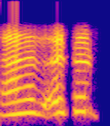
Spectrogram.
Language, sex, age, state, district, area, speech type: Kashmiri, female, 30-45, Jammu and Kashmir, Bandipora, rural, conversation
